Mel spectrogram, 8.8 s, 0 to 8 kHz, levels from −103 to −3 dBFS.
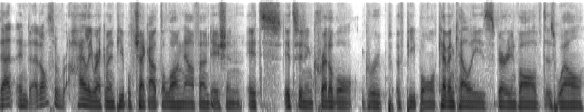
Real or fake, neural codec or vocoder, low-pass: real; none; 7.2 kHz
